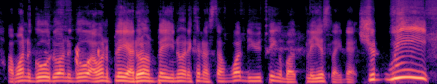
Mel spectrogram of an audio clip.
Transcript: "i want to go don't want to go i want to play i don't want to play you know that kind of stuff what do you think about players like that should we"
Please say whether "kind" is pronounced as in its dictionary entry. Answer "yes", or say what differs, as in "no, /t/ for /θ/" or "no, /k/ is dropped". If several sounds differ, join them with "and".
no, /d/ is dropped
